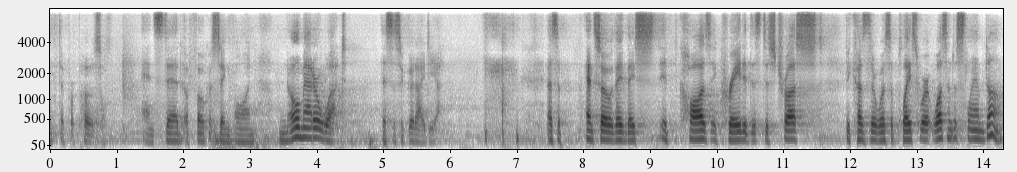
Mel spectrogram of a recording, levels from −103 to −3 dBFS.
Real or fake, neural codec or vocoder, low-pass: fake; codec, 24 kHz, 0.9 kbps, DualCodec; 7.2 kHz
